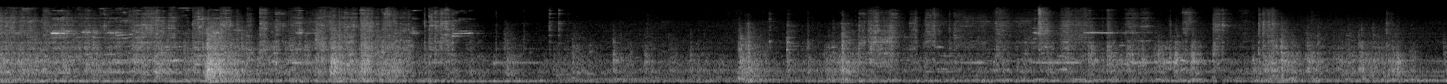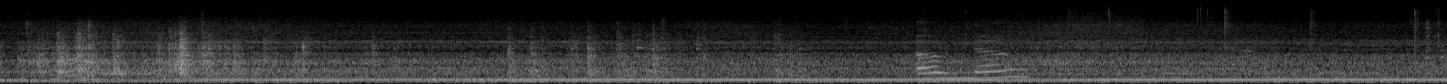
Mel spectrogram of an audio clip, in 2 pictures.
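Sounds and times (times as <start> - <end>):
low engine hum: 18.4 - 28.9.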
